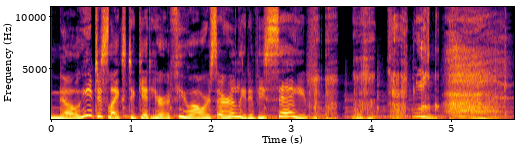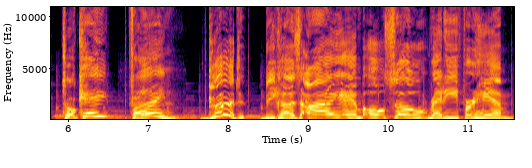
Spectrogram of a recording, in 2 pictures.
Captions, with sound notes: No, he just likes to get here a few hours early, to be safe. [sighs] Okay. Fine. Good. Because I am also ready for him.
